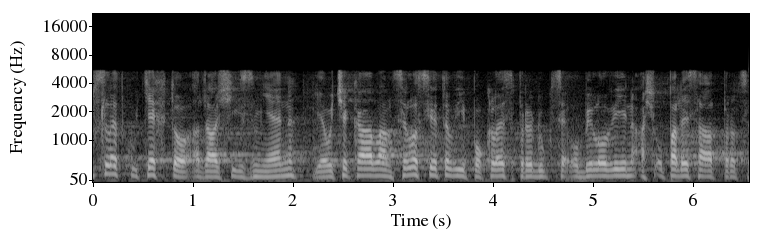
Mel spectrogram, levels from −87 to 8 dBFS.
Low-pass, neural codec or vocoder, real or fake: 5.4 kHz; none; real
